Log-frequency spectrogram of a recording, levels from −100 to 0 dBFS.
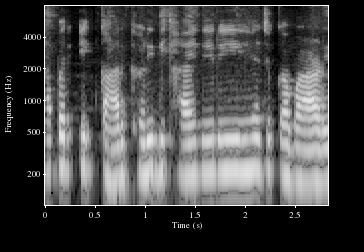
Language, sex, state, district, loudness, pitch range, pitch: Hindi, female, Chhattisgarh, Korba, -18 LUFS, 190-215 Hz, 210 Hz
